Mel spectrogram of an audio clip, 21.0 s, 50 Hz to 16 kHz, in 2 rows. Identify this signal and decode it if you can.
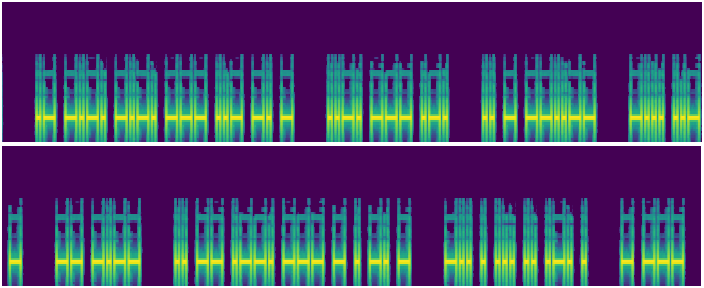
Morse code, heard as a keyed tone, about 22 wpm, 700 Hz. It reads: ACCOUNT FOR IT, BUT MY IMPOTENT DESIRE TO
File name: Book One / 13-Chapter 13 - 22 WPM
